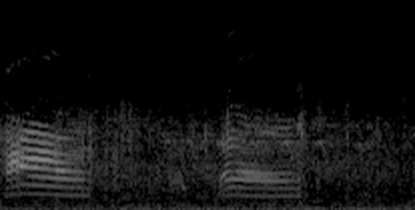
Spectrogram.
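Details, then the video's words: Kitten meows: two clear, drawn-out harmonic mews about two seconds apart, the first starting high and sliding down, over a low background hum. "Mini cute kittens baby meowing"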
